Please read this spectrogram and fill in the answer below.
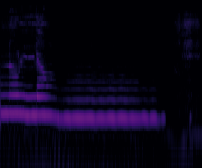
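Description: Unaccompanied solo voice holding one long note of a Tamil Christian song. The pitch steps down slightly about a second in, and the note ends a little after three seconds, followed by a brief breath.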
